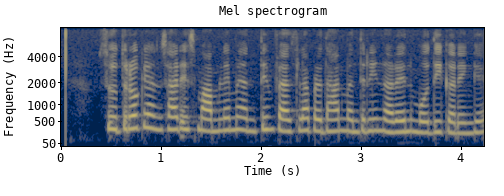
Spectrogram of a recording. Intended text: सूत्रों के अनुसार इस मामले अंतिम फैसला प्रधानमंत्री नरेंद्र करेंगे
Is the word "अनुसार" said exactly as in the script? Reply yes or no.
yes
